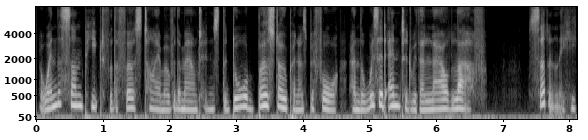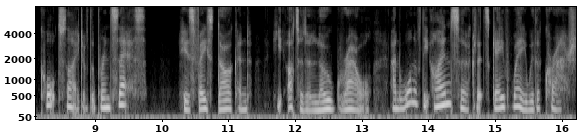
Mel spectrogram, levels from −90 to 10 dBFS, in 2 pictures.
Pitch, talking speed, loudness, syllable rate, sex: 205 Hz, 190 wpm, -19 LUFS, 5.0 syllables/s, female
